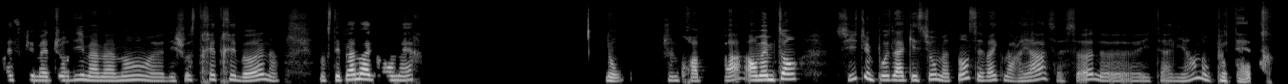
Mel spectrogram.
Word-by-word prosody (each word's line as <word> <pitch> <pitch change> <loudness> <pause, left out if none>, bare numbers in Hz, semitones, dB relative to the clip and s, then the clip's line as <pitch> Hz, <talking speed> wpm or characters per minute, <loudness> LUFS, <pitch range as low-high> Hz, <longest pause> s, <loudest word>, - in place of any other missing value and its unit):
d'après 205 0 -7
ce 195 - -23
que 200 - -4
m'a 185 -1 0
toujours 190 +1 -3
dit 220 +2 0
ma 185 -2 +3
maman, 180 0 -1
des 170 +1 -8
choses 210 +4 -6
très, 225 +1 -3
très 215 0 -3
bonnes. 185 +2 +1 0.4
Donc 185 - -5
c'était 195 +1 +1
pas 225 +3 +6
ma 240 -2 +9
grand-mère 195 +1 -3 1.8
Non, 165 +1 0 0.4
je 190 - -8
ne 185 - -4
crois 165 -3 -3
pas. 185 +2 +1
En 195 - +8
même 210 +1 +8
temps, 245 +2 +6 0.3
si 235 +5 -5
tu 315 - 0
me - - +2
poses 205 +1 +1
la 195 -1 +4
question 200 +4 -1
maintenant, 195 +7 0
c'est 200 -11 -3
vrai 195 +4 -1
que 205 - -12
Maria, 175 - -2
ça - - -14
sonne, 235 -5 -3
heu, 165 0 -7
italien. 160 - -7
Donc 235 - -3
peut-être 175 - -4
195 Hz, 200 wpm, -23 LUFS, 175-215 Hz, 1.8 s, ma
